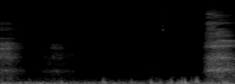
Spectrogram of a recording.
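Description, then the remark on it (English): A breathy yawn: a couple of soft airy intakes, a quiet pause with faint low thumps, then a loud, drawn-out sighing exhale at the end. “And honestly, I think I need a yawn.”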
